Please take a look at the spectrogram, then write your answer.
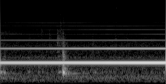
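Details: Restored Dynaco Mark III tube amplifier brought up slowly on a variac, around 70 volts, 1 kHz test tone input: clean steady tone at constant level, no hum or crackle; normal test tone output, bias 0.6 volts.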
